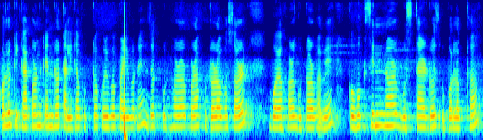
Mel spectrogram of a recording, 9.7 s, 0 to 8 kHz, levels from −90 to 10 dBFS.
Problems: constant background noise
